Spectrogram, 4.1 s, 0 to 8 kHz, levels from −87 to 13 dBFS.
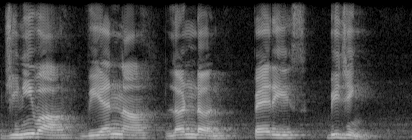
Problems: constant background noise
